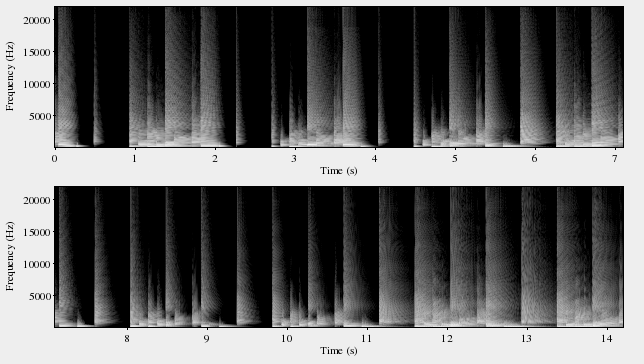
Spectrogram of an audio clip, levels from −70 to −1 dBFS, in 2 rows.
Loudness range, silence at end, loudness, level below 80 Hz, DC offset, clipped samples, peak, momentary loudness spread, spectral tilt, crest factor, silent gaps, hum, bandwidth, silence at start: 4 LU; 0 s; -15 LUFS; -26 dBFS; under 0.1%; under 0.1%; 0 dBFS; 12 LU; -5 dB/octave; 16 dB; 4.26-4.48 s; none; over 20 kHz; 0 s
